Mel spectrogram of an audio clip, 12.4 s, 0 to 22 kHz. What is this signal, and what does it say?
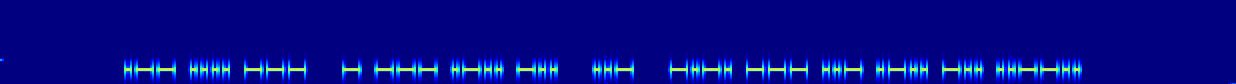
Morse code, heard as a keyed tone, about 21 wpm, 700 Hz. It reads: WHO TOLD U COULD?
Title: Sentences from Top 400 Words and Abbreviations 22wpm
